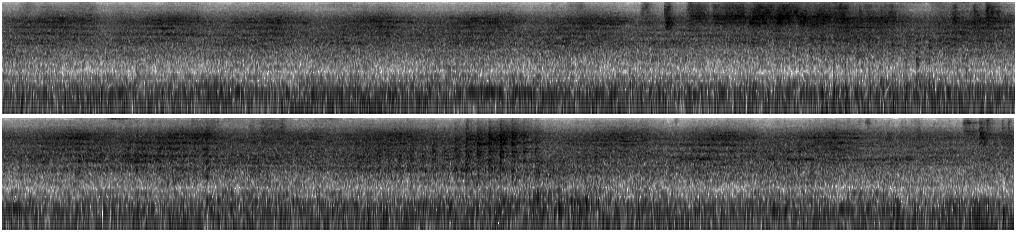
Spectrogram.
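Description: Double-stack intermodal container well cars of a Florida East Coast Railway freight train rolling past: a steady loud noise of steel wheels running on the rails, with a few faint clicks.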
